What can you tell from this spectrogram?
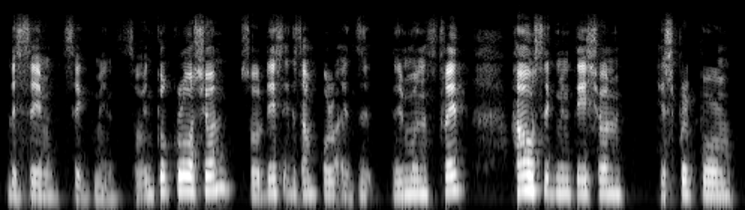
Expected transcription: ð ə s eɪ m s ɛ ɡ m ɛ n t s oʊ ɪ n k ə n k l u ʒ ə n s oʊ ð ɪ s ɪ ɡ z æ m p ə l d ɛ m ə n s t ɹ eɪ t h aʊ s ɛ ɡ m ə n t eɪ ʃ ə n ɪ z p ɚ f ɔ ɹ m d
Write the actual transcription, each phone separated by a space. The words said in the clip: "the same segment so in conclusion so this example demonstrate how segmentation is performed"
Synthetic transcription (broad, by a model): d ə s eɪ m s ɛ ɡ m ɛ n t s oʊ ɪ n k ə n k l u s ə n s oʊ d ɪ s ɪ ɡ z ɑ m p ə l d ɛ m ə n s t ɹ eɪ t h aʊ s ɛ ɡ m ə n t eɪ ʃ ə n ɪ s p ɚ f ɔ ɹ m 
